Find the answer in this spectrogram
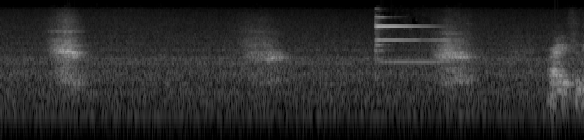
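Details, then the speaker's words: Several small, sharp, high-pitched sneezes from a baby in the background during a home upper-body workout, with a bell-like ding: infant sneeze. "You hear the baby sneeze? There we go."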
